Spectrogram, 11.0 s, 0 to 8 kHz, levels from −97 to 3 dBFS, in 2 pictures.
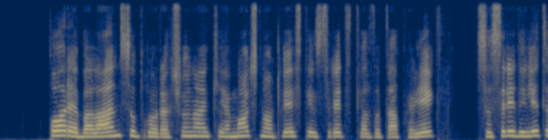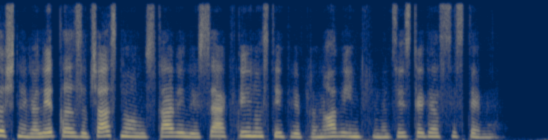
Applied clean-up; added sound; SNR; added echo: neural mask model DeepFilterNet 3.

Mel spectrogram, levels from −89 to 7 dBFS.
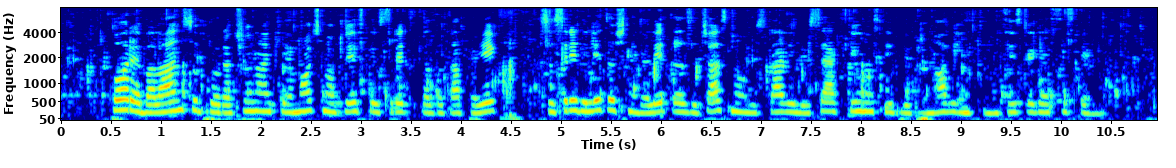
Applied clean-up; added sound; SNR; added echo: classical method Wiener filter.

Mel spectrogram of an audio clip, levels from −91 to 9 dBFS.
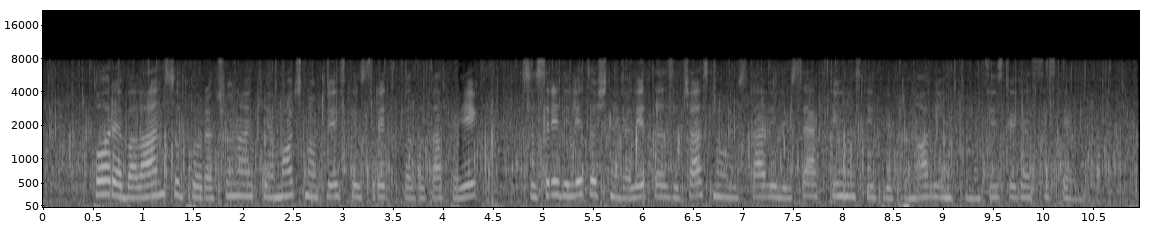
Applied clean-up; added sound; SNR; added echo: none; Boiling; 5 dB; none.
